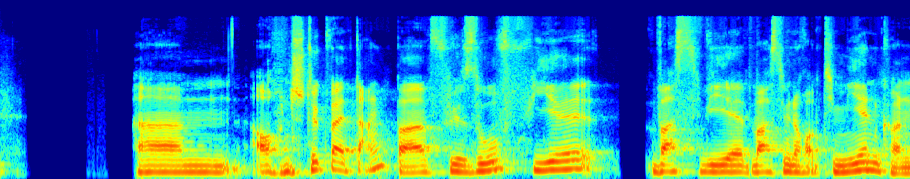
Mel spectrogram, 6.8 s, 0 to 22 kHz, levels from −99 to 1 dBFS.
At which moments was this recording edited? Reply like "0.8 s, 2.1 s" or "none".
5.6 s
